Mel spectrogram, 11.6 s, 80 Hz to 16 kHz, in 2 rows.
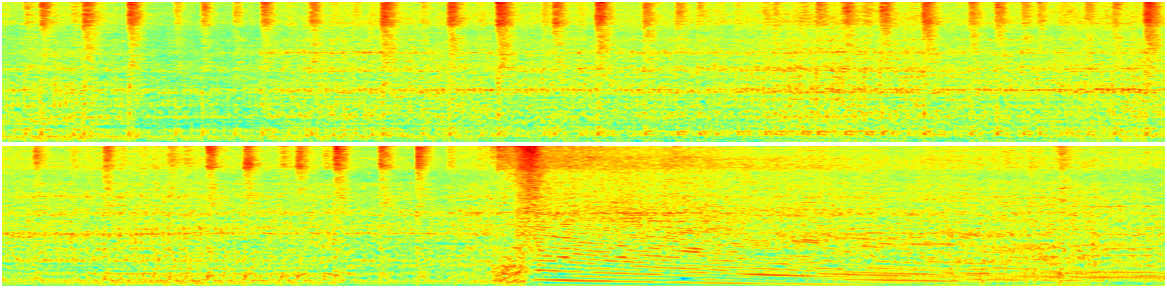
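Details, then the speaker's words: Yamaha YZ250 two-stroke, after straightening the bent subframe and cleaning a sooty air box: crisp, even crackle at a steady idle, then a clean rev rising and falling smoothly; sounds healthy. "and it's nice and straight well it sounds good sounds stock but it sounds good"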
